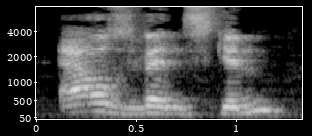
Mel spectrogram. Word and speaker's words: Allsvenskan: You were struggling this morning with that pronunciation. Sweden, Allsvenskan, Norway, Eliteserien, and Denmark.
